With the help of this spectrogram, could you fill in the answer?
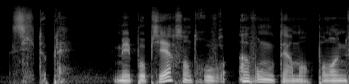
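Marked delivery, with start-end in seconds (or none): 0.1-0.7 voiceless pleading whisper; whispered plea. Acted. Narrator begging to stay in the dream, whispered. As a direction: beg under your breath.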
